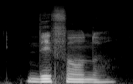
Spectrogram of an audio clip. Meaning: 1. to defend 2. to forbid
- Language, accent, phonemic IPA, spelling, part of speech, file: French, France, /de.fɑ̃dʁ/, défendre, verb, Fr-défendre.ogg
